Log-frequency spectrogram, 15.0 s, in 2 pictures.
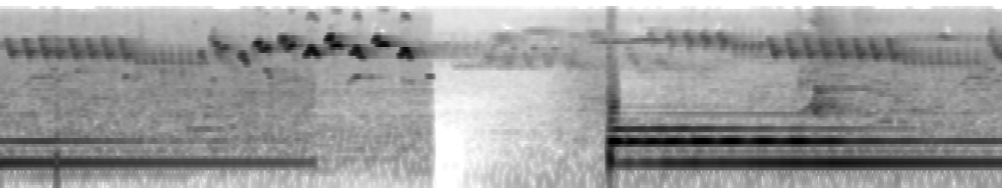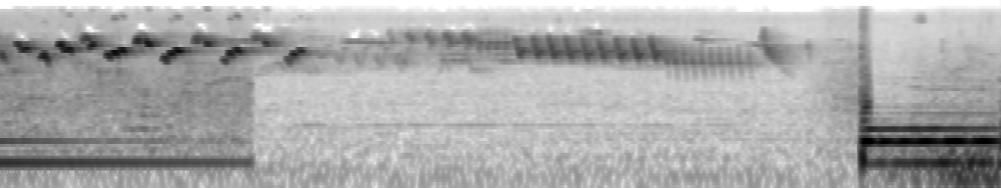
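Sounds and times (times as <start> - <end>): low ringing gong-like tone: 0.0 - 1.7, 4.6 - 9.1, 14.0 - 15.0
small birds chirping and trilling: 0.0 - 13.8.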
